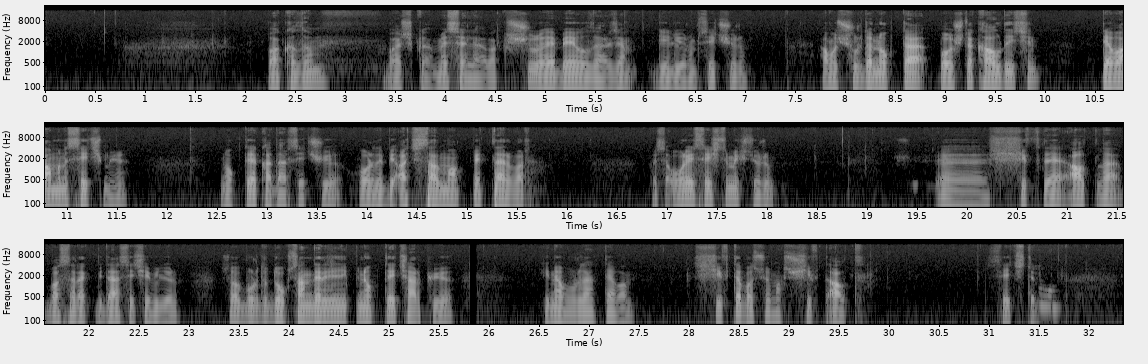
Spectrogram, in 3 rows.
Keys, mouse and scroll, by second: 0.0-1.9 middle drag, 1.9 n, 2.5 middle click, 3.1 Tab, 3.3 middle click, 3.5-3.8 scroll up 3, 3.6 2, 4.2 middle click, 4.8-5.8 scroll up 1, 5.8 alt+click, 6.4-8.0 middle drag, 8.0 1, 12.2 alt+click, 13.0-13.4 scroll up 1, 13.4-15.5 scroll down 1, 15.5-16.8 middle drag, 16.8 scroll up 1, 17.7-22.1 alt+drag, 22.5-25.9 middle drag, 25.9-28.1 alt+shift+drag, 28.1-29.2 middle drag, 29.2 alt+shift+click, 30.0 scroll down 1, 30.1-31.2 middle drag, 31.2 scroll up 1, 31.5 shift+middle click, 31.8 Tab.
